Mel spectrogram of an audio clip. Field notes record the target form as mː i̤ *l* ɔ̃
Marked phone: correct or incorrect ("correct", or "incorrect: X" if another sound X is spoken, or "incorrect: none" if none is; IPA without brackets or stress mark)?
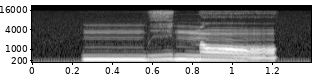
incorrect: n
